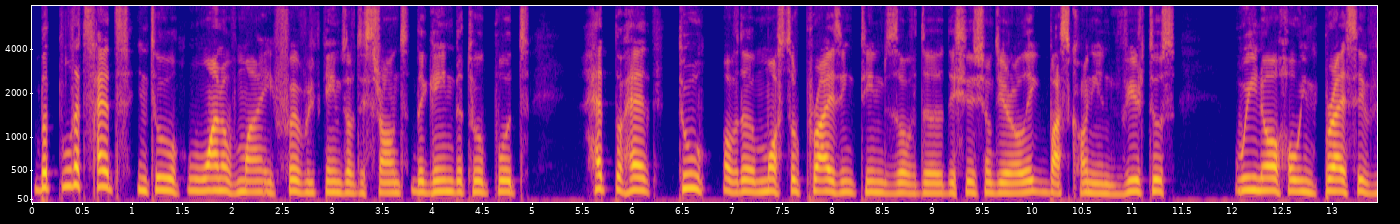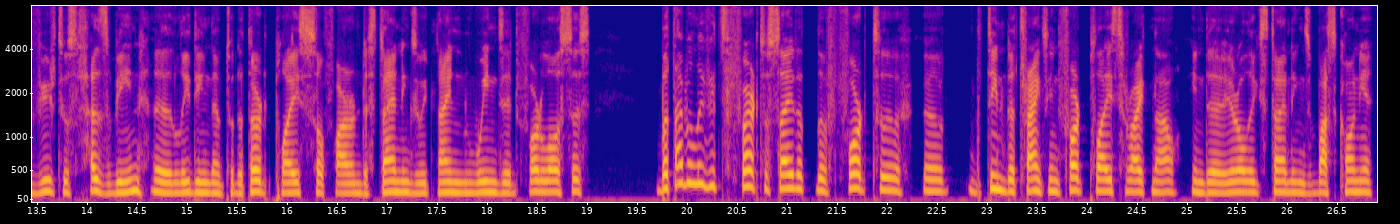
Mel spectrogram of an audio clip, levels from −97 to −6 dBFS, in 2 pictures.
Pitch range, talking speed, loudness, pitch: 155-180 Hz, 190 wpm, -23 LUFS, 165 Hz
